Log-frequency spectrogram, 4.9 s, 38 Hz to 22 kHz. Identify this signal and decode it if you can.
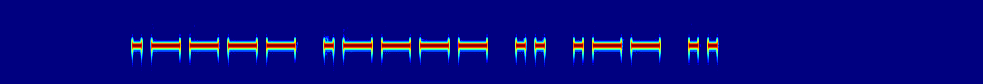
Morse code, heard as a keyed tone, about 25 wpm, 700 Hz. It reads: 11IWI
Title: Five Challenging Letter-Number Combinations 25wpm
